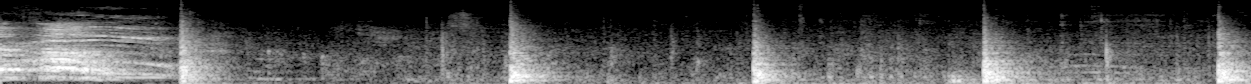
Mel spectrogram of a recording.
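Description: Children's group chant ending just under a second in, then five single heavy thuds at a slow, steady pace, about one a second.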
